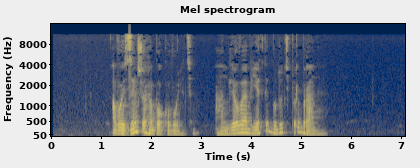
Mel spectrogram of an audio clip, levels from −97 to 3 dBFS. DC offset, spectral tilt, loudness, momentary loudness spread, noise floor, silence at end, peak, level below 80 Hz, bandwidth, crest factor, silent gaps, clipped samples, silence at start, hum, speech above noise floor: under 0.1%; -4.5 dB/octave; -16 LUFS; 16 LU; -62 dBFS; 1.6 s; 0 dBFS; -42 dBFS; 16 kHz; 20 dB; none; under 0.1%; 1.2 s; none; 45 dB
